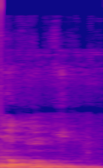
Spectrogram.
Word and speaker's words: kaput: Am I pronouncing it properly? Kaput? Yeah.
